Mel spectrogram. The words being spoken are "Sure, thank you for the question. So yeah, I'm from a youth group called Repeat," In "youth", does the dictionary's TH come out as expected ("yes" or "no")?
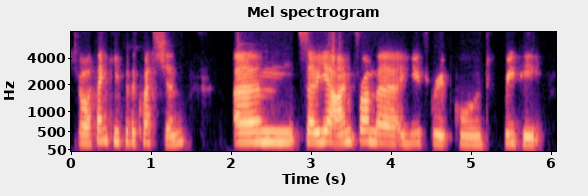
yes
